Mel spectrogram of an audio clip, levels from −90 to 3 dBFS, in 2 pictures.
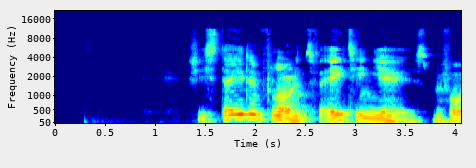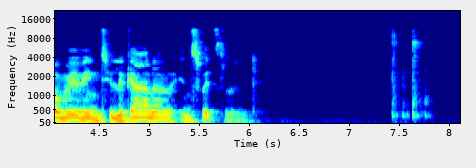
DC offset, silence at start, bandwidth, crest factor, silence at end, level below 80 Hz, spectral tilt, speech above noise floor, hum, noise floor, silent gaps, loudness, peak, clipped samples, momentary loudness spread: under 0.1%; 1.35 s; 11.5 kHz; 18 dB; 0.45 s; -48 dBFS; -7 dB/octave; 59 dB; none; -83 dBFS; none; -25 LUFS; -10 dBFS; under 0.1%; 14 LU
